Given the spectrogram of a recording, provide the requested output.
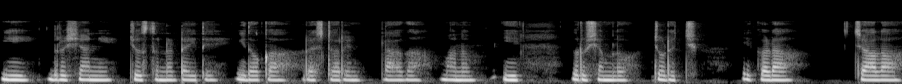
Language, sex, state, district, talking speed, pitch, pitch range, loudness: Telugu, female, Andhra Pradesh, Krishna, 95 wpm, 205 Hz, 200-215 Hz, -14 LUFS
